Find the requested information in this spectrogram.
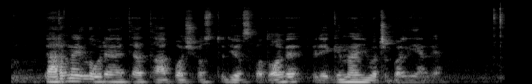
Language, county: Lithuanian, Kaunas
